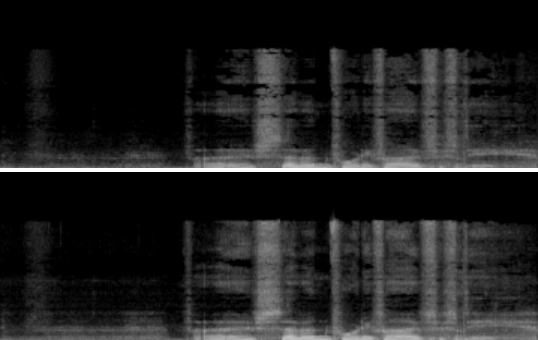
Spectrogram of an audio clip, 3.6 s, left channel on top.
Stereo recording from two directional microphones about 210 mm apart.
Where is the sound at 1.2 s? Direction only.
40° right (ahead or behind).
